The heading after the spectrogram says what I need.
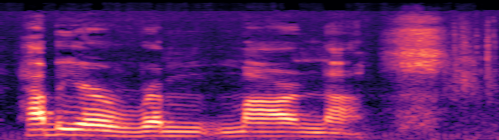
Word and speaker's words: Habyarimana: Okay, I can never get his full name pronounced correctly, but I do believe it is Habyarimana.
